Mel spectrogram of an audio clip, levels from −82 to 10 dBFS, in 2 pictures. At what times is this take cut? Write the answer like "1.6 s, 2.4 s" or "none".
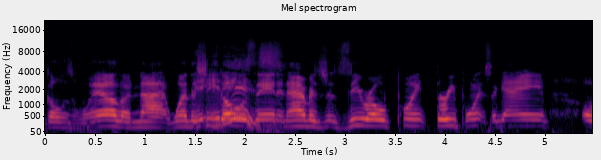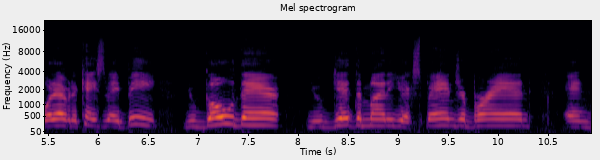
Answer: none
